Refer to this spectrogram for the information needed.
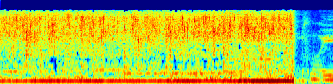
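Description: Sliced mushrooms fry in a hot pan with a loud, steady hiss and crackle, over a constant low hum, until the sizzle cuts off abruptly just before the end.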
